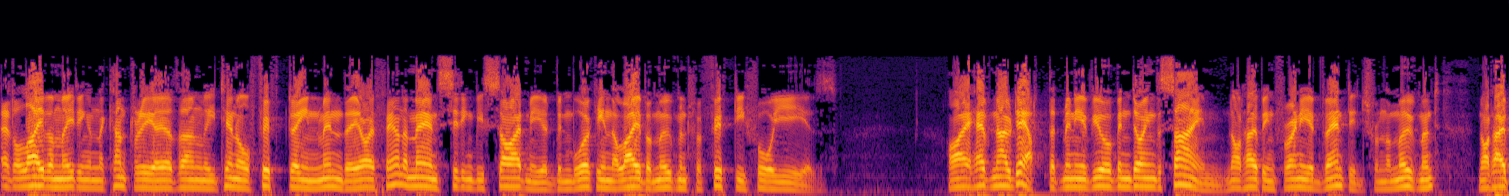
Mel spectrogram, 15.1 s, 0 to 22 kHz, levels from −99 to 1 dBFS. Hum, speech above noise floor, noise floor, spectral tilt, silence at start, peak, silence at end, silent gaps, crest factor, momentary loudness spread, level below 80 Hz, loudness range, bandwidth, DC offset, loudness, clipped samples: none; 46 dB; -62 dBFS; -3.5 dB/octave; 0 s; -2 dBFS; 0 s; none; 14 dB; 9 LU; -48 dBFS; 4 LU; 8 kHz; under 0.1%; -15 LUFS; under 0.1%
